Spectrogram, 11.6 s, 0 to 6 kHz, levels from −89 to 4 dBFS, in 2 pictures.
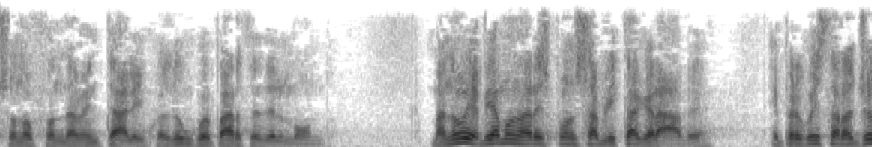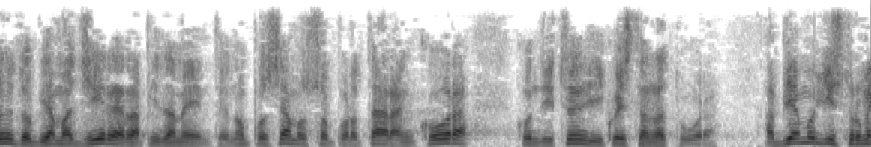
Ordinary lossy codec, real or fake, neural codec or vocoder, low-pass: Opus, 64 kbps; real; none; 5.4 kHz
